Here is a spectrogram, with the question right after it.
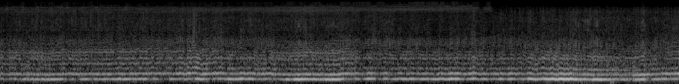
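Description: A bee's steady, droning buzz, low and rich, its pitch wavering slightly as it flies close.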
